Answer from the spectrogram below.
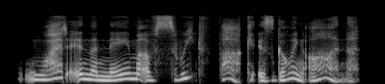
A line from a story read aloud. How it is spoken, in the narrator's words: breathed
